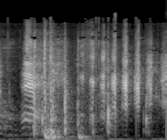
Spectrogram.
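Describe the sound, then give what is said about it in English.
Two dull, heavy punch thumps, sound effects in a radio drama fight, landing close together among short bursts of voices. “And now two times in the jaw. There is one, and there is the other.”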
